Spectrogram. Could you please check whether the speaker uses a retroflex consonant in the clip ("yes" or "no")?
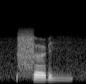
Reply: yes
